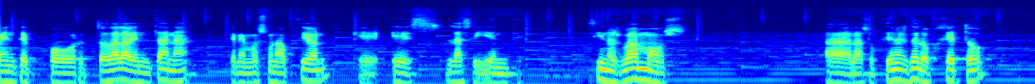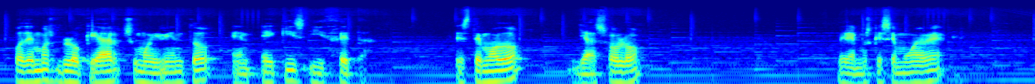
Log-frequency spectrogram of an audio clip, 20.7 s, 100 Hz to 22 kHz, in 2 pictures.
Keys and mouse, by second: 7.3 click, 11.1 click, 12.3 click, 14.7 g, 19.8 Escape.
